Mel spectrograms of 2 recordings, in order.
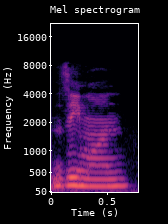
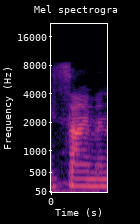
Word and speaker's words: Simon: This is where my son Simon was born, which might explain the pronunciation of his name, which would be Simon in English.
